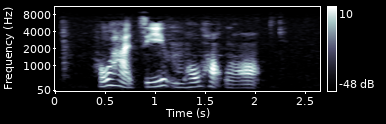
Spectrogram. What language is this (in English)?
Cantonese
